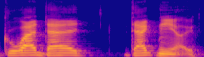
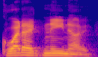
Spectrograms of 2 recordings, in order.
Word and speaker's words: Guadagnino: now they remade that very recently by luca guadagno guadagnino i always say his name wrong guadagnino every single time i i put his film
